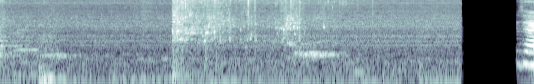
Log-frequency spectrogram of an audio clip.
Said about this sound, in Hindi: तो इसको अब इसमें पानी डाल दिया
